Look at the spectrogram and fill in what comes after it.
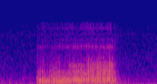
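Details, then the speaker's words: A single low, rough, rattling snore lasting about one second from a sleeping dog in a quiet room; snoring. "Brady, you're snoring. Brady, you're snoring."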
